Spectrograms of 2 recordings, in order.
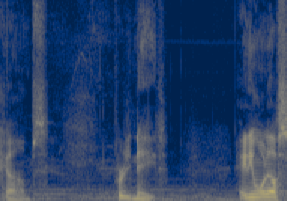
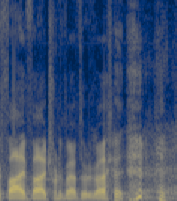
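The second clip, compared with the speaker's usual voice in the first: auctioneer; 3 semitones lower than usual. Pretend. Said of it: "It's like an auctioneer".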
